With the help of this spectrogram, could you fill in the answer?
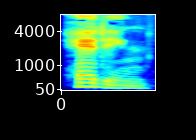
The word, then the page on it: heading: American English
